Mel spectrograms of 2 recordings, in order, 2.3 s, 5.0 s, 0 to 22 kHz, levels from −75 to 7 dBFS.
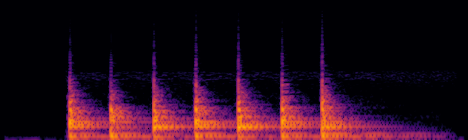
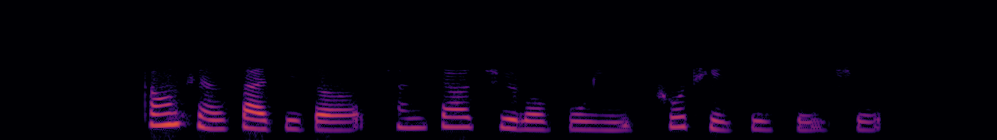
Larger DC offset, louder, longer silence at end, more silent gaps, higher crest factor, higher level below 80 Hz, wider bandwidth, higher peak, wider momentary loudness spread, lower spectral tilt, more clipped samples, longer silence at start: neither; first, -18 LUFS vs -38 LUFS; second, 0.25 s vs 0.6 s; second, none vs 1.37-1.42 s, 1.83-1.90 s, 2.77-2.84 s, 3.18-3.25 s, 3.67-3.75 s; about the same, 18 dB vs 20 dB; first, -30 dBFS vs -86 dBFS; first, 7.2 kHz vs 3.9 kHz; first, 0 dBFS vs -20 dBFS; second, 6 LU vs 17 LU; first, -9.5 dB/octave vs -1 dB/octave; neither; second, 0.35 s vs 0.75 s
